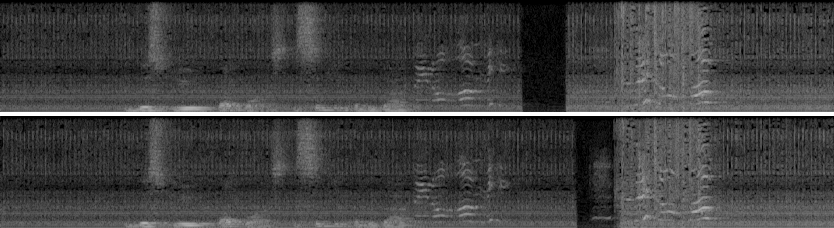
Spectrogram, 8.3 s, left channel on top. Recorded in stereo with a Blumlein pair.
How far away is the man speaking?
About 3.5 m.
